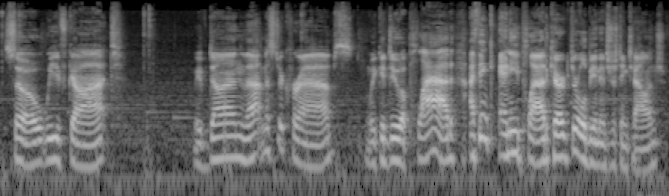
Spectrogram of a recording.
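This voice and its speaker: Male streamer, easygoing and chatty, mid-pitched voice, faint music underneath; casual drawing-stream talk. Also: measured pace. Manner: relaxed, rambling, thinks aloud with frequent ums and laughs. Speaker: streamer and animator. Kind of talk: casual chat while drawing on a livestream.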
